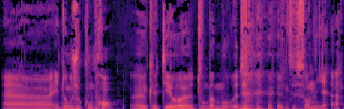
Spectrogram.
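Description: Podcast co-host, male, mellow dark tone, eager but halting delivery, recommends films. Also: mid-range voice. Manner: enthusiastic, hesitant with many fillers, laughs often. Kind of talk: casual film chat.

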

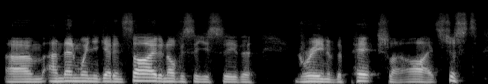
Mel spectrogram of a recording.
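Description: A podcast host asks relaxed, chatty questions in a casual interview. His medium-pitched voice runs a little fast, and the studio-quality recording has no room sound.

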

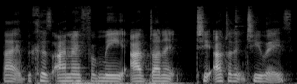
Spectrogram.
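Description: A woman's voice: deep voice, fairly quick, a bit bright. A woman hosting a casual podcast chat in a candid, conversational way, often circling with "like". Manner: candid, conversational, hesitant phrasing with many likes. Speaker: podcast host.

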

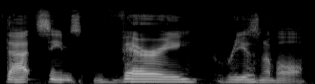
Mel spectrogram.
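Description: Low-voiced man hosting a movie podcast. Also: slow, slight background noise. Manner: earnest, enthusiastic. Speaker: podcast host. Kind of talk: interview chat and scripted outro. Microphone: remote call recording.

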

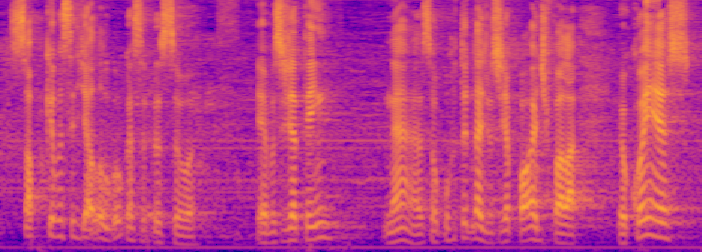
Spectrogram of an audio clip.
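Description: A man's voice: mid-range voice, lively intonation, fast talker, vocal fry, long reverb tail, slight background noise. A male preacher, giving a conversational sermon that builds to emphatic bursts. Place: church.

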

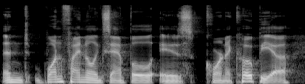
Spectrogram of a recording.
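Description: Male co-host, very low voice, steady and informative delivery. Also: normal speed. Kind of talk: reading examples for the audience.

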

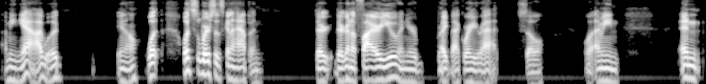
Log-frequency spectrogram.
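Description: A man with a low, deep voice hosts a casual live stream Q&A, reading out viewer comments and answering them in a blunt, practical way. He talks loosely, with plenty of fillers and false starts. The sound is close and dry, with no room around it. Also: fairly bright tone, no echo. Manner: reads viewer comments aloud and answers plainly, frequent fillers and restarts.

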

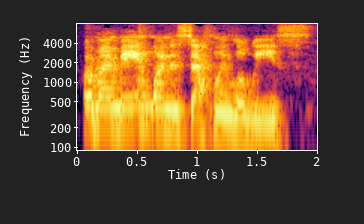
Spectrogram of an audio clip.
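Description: Animated American podcast co-host, lo-fi. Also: medium pitch, brisk. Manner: animated, gossipy, breaks into laughter. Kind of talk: casual chat.

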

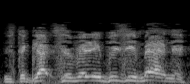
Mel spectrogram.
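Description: A man's voice: on the high side, normal speed, bright, forceful tone, slight background noise. An actor playing a bullying older male union doorman with a Cockney accent in a vintage radio drama. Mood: sneering. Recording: dull lo-fi old radio recording.

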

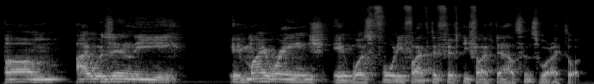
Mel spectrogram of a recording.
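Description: A man's voice: lowish voice, moderate pace, roomy sound. A man talking as a guest on a podcast, plainspoken and easygoing, who laughs easily. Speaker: guest real estate investor. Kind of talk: casual interview chat.

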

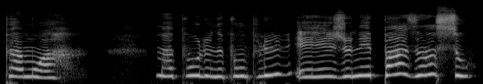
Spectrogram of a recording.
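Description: A woman voicing a poor, plaintive little old grandmother in a children's storybook reading, with a high, thin, quavering voice. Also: steady tone, slow, no echo, clean studio sound. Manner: plaintive, sighing.

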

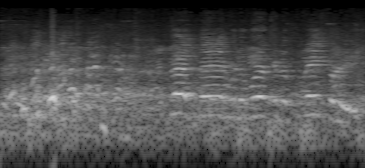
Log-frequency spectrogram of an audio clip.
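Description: Male actor as teasing renaissance fair challenger, olde speech, high projected delivery, echoey and noisy crowd recording. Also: huge pitch swings, exaggerated voice. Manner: teasing, declamatory, drawn-out punchlines. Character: taunting, pun-loving renaissance fair challenger. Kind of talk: mock-archaic renaissance fair speech, projected stage show.

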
